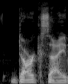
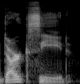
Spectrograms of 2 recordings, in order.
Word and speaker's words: Darkseid: how to pronounce it we were calling him dark seed yeah it was much more recently that i learned that it was supposed to be darkseid and you know that's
